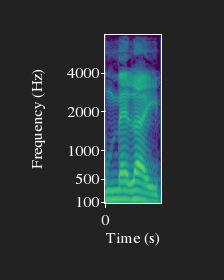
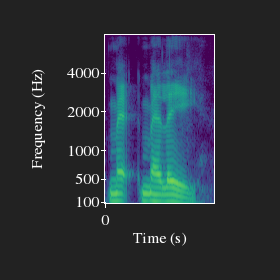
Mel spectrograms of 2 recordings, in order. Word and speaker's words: melee: And I think you were confused because I think the word melee is written like it should be pronounced melee. It's a French word.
